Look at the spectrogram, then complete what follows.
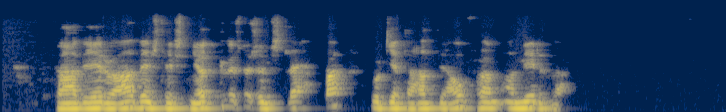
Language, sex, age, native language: Icelandic, male, 60-69, Icelandic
